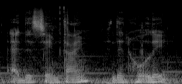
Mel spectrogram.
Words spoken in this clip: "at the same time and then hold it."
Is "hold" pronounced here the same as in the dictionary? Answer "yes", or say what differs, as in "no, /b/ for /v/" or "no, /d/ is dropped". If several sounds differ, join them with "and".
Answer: no, /d/ is dropped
